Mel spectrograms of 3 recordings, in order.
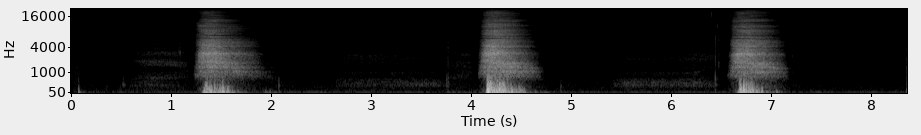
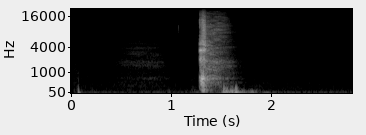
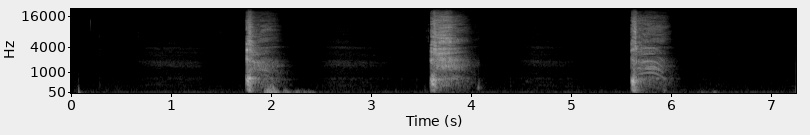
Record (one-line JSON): {"exhalation_length": "8.4 s", "exhalation_amplitude": 17280, "exhalation_signal_mean_std_ratio": 0.24, "cough_length": "2.8 s", "cough_amplitude": 11373, "cough_signal_mean_std_ratio": 0.2, "three_cough_length": "7.3 s", "three_cough_amplitude": 14798, "three_cough_signal_mean_std_ratio": 0.25, "survey_phase": "beta (2021-08-13 to 2022-03-07)", "age": "18-44", "gender": "Female", "wearing_mask": "No", "symptom_runny_or_blocked_nose": true, "symptom_shortness_of_breath": true, "symptom_sore_throat": true, "symptom_fatigue": true, "symptom_fever_high_temperature": true, "symptom_headache": true, "symptom_onset": "5 days", "smoker_status": "Never smoked", "respiratory_condition_asthma": false, "respiratory_condition_other": false, "recruitment_source": "Test and Trace", "submission_delay": "1 day", "covid_test_result": "Positive", "covid_test_method": "RT-qPCR", "covid_ct_value": 18.5, "covid_ct_gene": "ORF1ab gene", "covid_ct_mean": 18.5, "covid_viral_load": "830000 copies/ml", "covid_viral_load_category": "Low viral load (10K-1M copies/ml)"}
